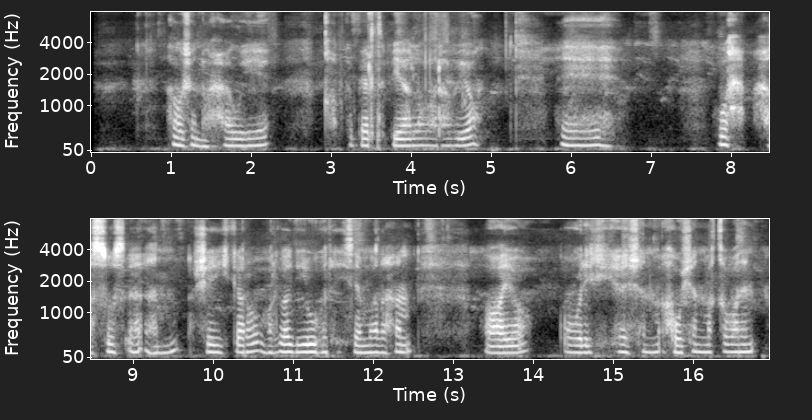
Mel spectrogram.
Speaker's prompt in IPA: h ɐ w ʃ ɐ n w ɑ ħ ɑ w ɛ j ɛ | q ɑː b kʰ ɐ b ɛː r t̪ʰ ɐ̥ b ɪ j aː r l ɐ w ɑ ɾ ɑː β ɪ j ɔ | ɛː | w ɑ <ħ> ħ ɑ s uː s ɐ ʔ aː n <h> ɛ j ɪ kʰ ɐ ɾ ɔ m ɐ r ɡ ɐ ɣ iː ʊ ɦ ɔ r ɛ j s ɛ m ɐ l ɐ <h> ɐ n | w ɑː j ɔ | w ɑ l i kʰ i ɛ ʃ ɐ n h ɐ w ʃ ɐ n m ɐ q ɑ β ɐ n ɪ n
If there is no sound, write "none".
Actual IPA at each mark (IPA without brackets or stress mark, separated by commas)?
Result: ħ, ʃ, h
